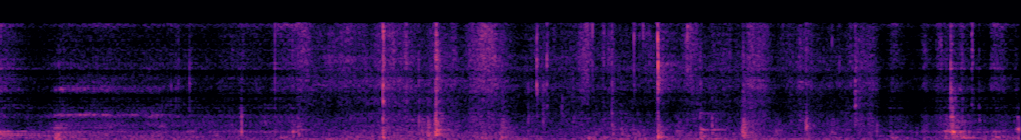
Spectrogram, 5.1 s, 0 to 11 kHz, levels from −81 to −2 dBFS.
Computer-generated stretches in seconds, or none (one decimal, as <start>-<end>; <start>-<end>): 0.0-1.5; 4.4-5.1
